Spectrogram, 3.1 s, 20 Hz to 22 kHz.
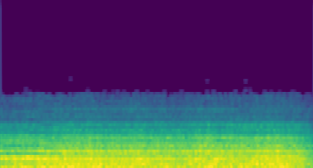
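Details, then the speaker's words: Harvard H-407 CB radio restored and run on 13.8 volts after the tune-up: steady even receiver static hiss from the speaker with no crackle or dropouts, with more bass. Normal receiver audio. "let's uh do the tune up and straight away this speaker sounds a lot better"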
